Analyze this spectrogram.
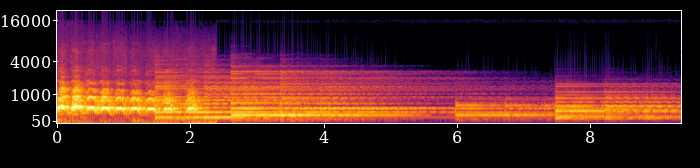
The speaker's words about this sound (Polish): A i mam jeszcze nadzieję, że lubicie psy, bo dziś będzie ich wiele.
